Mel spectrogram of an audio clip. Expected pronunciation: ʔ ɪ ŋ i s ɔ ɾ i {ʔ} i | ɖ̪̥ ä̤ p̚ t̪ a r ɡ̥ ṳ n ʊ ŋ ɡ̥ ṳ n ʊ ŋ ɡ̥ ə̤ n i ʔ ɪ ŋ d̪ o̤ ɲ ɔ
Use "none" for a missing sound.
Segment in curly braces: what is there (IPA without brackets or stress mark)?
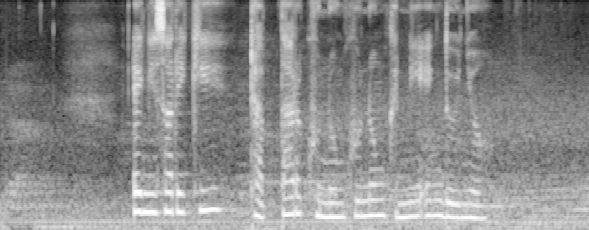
k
